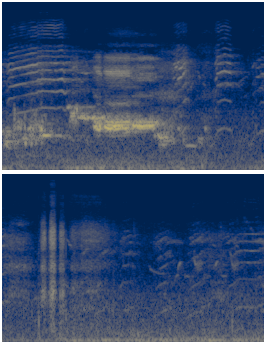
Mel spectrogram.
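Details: Australian magpie chick spending the morning with its mother, making baby sounds as she feeds it. A loud, nasal, harmonic squawk runs through the first two seconds. Softer broken calls follow, with a brief sharp burst near the three-second mark.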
